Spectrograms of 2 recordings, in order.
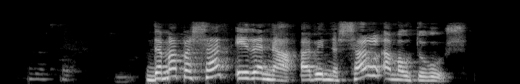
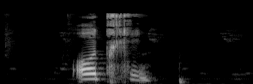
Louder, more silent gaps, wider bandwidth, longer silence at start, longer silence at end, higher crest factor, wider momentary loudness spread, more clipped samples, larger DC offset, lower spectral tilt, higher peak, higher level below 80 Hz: first, -14 LUFS vs -20 LUFS; neither; second, 7.8 kHz vs 12 kHz; about the same, 0.65 s vs 0.75 s; second, 0.55 s vs 0.7 s; second, 16 dB vs 24 dB; second, 8 LU vs 18 LU; neither; neither; first, -4 dB/octave vs -1 dB/octave; about the same, 0 dBFS vs -2 dBFS; first, -58 dBFS vs -64 dBFS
